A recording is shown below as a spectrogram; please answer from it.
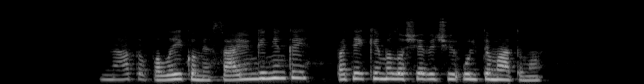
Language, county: Lithuanian, Klaipėda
